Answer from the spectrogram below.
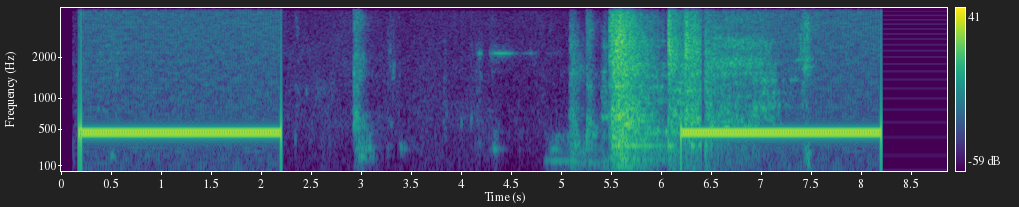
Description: Ringback tone (North America), 440 + 480 Hz.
